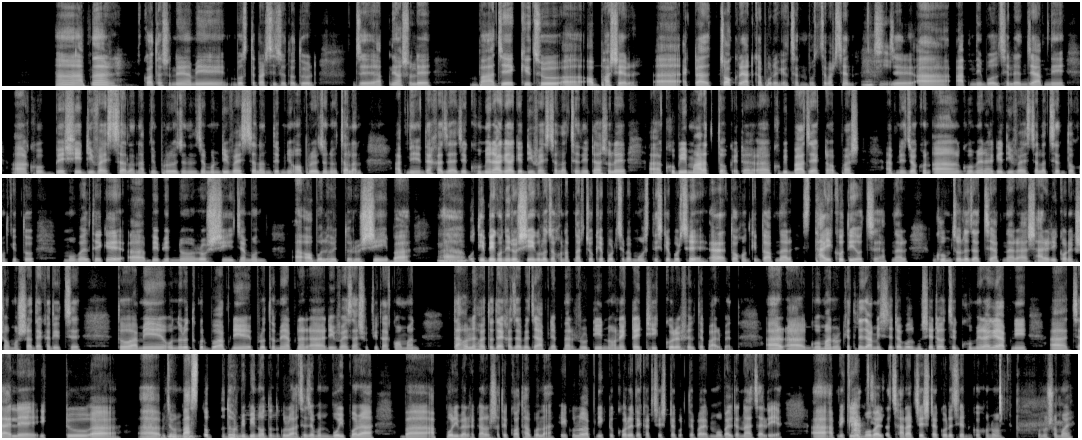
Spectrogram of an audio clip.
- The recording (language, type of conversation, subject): Bengali, advice, ভ্রমণ বা সাপ্তাহিক ছুটিতে মানসিক সুস্থতা বজায় রাখতে দৈনন্দিন রুটিনটি দ্রুত কীভাবে মানিয়ে নেওয়া যায়?
- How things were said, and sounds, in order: horn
